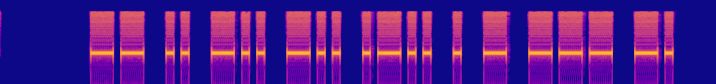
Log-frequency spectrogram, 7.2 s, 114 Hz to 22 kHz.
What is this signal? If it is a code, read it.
Morse code, heard as a keyed tone, about 16 wpm, 800 Hz. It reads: MIDDLETON
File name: fromSMs / FromSMs mp3s / Cities@15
